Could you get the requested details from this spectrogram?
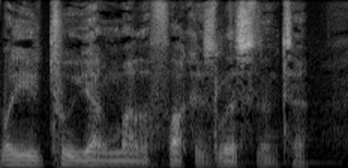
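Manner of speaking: mock stoned, high-sounding voice. Retelling a drugged-up older brother interrupting the kids: imitating someone high. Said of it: "all fucked up".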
